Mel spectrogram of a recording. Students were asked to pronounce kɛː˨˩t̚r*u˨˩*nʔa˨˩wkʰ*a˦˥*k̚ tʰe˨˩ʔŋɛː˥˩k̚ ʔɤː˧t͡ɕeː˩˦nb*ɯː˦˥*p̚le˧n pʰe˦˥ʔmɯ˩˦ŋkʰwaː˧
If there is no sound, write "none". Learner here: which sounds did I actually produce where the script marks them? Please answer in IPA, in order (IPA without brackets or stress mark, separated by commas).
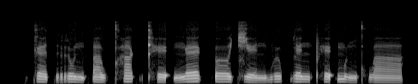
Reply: u˨˩, a˦˥, ɯː˦˥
